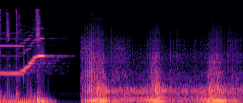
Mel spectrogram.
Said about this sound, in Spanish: A tu coche también le cuesta la cuesta de enero.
